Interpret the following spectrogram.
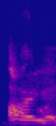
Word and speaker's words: Aria: Ariel? Aria, yeah.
